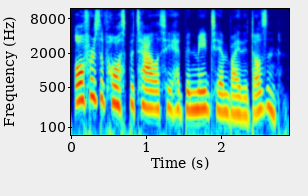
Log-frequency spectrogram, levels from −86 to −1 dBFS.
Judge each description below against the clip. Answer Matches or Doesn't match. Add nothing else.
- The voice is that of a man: Doesn't match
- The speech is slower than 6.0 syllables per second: Doesn't match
